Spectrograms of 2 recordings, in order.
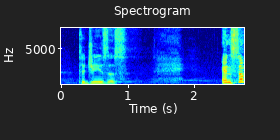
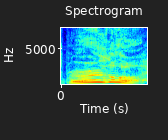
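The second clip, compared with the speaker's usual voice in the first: loud, slow, booming praise; drawn-out hammed-up rock roar; big boulder voice; 6 semitones higher, 9 dB louder, much slower than usual. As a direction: play a huge boulder bellowing. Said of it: "Big rocks and boulders".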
